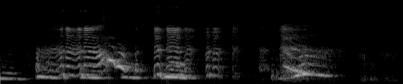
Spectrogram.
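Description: Baby laughing in a string of short bursts, then one longer rising-and-falling laugh about three seconds in.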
